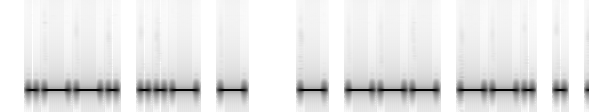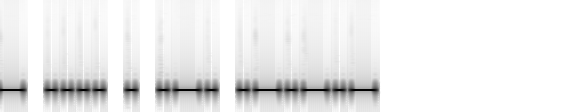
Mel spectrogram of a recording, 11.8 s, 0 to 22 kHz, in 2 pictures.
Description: Morse code, heard as a keyed tone, about 16 wpm, 700 Hz. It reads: PUT TOGETHER.
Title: Sentences from Top 1000 Words - Review Part 3 - 15wpm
